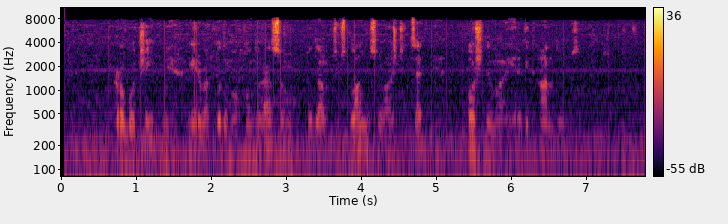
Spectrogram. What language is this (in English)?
Erzya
